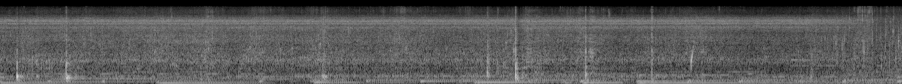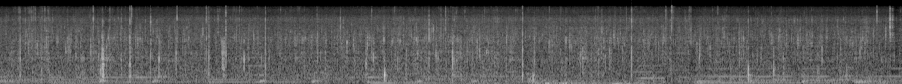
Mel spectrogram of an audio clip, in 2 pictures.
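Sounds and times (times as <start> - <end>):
frying in hot oil with pops: 8.2 - 18.0.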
